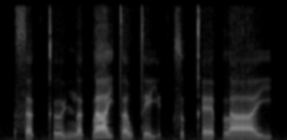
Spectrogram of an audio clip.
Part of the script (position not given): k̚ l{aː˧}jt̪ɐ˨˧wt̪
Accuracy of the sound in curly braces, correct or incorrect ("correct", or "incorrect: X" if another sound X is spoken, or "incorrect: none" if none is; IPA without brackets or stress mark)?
incorrect: aː˥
